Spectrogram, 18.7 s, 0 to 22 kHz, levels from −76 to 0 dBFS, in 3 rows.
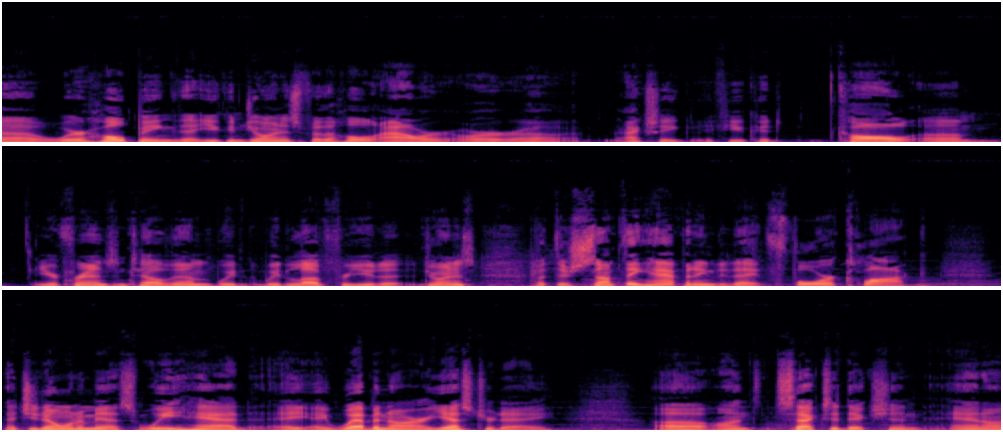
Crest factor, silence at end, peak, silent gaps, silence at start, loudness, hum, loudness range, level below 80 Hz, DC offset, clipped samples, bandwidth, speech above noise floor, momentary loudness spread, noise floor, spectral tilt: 20 dB; 0 s; 0 dBFS; none; 0 s; -20 LUFS; none; 5 LU; -42 dBFS; under 0.1%; under 0.1%; 14.5 kHz; 23 dB; 13 LU; -43 dBFS; -5 dB/octave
